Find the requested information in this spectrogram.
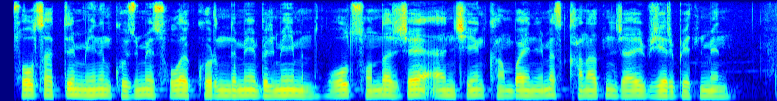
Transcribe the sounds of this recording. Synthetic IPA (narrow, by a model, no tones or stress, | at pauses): so̞lˠsæt̪ːe̞me̞nɪŋkʲʰɵzɪme̞so̞lˠɑjkʲʰɵɾɪnd̪ɪme̞bɪlme̞jmɪnwo̞lˠso̞nd̪ɑʒæjæ̰nʃejɪŋkʰombɑjne̞me̞sqʰɑnɑt̪ənʒɑjəpʒe̞ɾɪpe̞t̪ɪnme̞n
